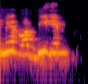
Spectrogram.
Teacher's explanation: जैसे मेर रब्बिहिम, मेर रब्बी गुन्ना नहीं, गुन्ना भी नहीं करेंगे, क्योंकि सिफत भी नहीं पढ़नी ना उसकी। नून साकिन की ना सिफत लेनी है ना हमने मखरज लेना है, नून को बिल्कुल गायब भी कर देना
